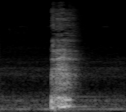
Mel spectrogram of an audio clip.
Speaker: the way you do cough is you don't go {coughing noise} go crazy what you do is just a little bit at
